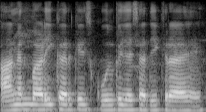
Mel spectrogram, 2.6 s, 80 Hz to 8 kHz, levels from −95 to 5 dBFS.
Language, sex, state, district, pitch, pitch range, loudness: Bhojpuri, male, Uttar Pradesh, Deoria, 135 Hz, 125-140 Hz, -16 LUFS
